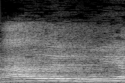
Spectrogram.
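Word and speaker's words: הללויה: A palavra aleluia é uma palavra de origem hebraica que não se traduz para língua nenhuma. Em todo lugar a gente vai ouvir aleluia, às vezes com pronúncia diferente.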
